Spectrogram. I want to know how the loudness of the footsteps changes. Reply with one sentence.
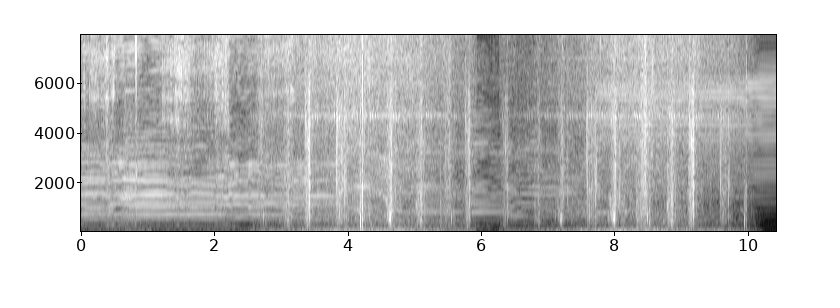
The loudness of the footsteps goes down, then up.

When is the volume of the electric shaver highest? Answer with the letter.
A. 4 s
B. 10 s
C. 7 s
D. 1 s
D.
